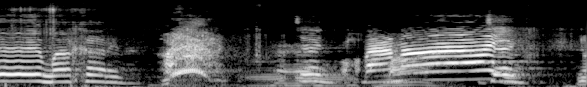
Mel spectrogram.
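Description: Animated exclamations in a person's voice: a breathy gasp about a second in, then a long, high-pitched vocal call that rises in pitch near the end.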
